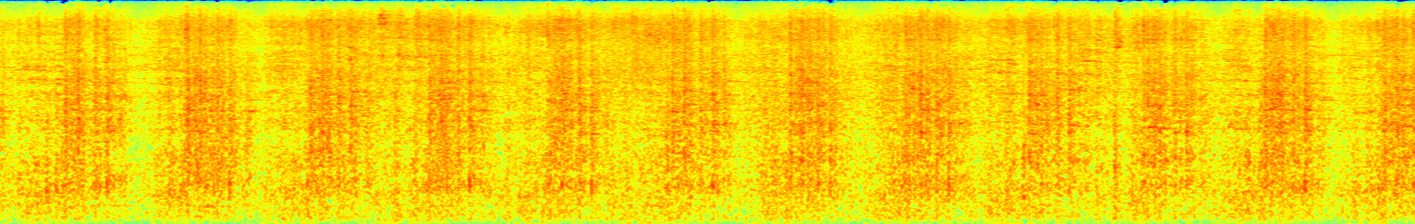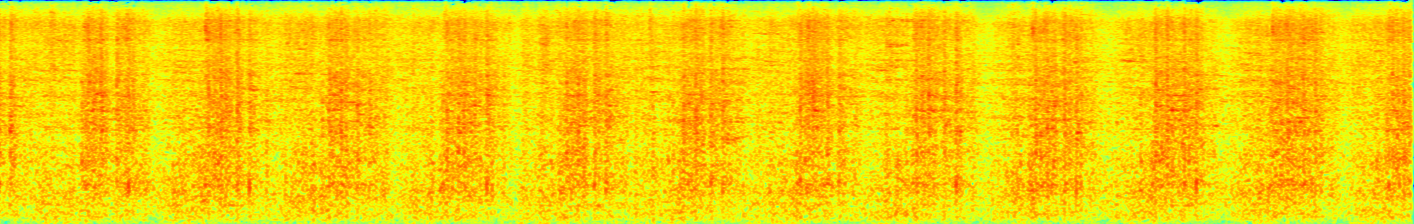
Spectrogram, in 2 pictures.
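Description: CSX grain train's covered hopper cars rolling past, a loud steady rumble of steel wheels on rail with a regular clickety-clack as the wheels cross the rail joints.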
